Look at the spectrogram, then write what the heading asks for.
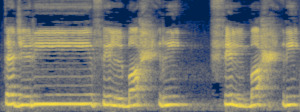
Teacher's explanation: रॉ के नीचे ज़ेर तो रॉ को बारीक पढ़ेंगे। तजरी फिल बहरी अलिफ से पहले जबर अलिफ मद्दा 2 सेकंड तक खींचकर पढ़ा जाएगा।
